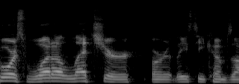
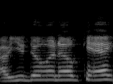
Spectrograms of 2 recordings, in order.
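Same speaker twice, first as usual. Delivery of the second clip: mock breezy, unbothered, nonchalant, pitched-up casual voice; 8 semitones higher than usual. Imitating a character floating with arms crossed: imitating a nonchalant character. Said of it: "Dude's all nonchalant".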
